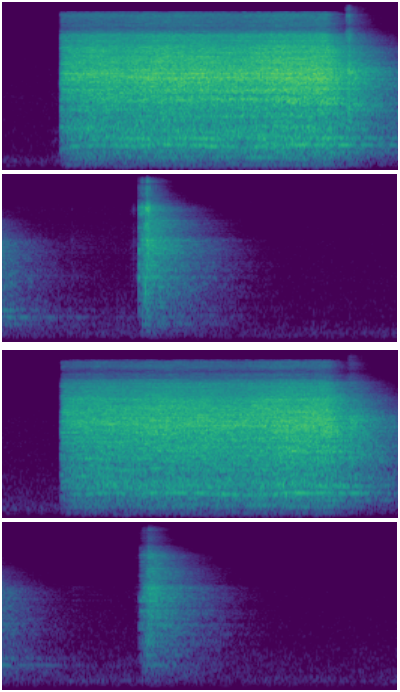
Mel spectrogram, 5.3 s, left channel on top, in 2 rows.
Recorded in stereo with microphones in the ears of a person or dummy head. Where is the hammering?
20° left (ahead or behind), 0.9 m.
